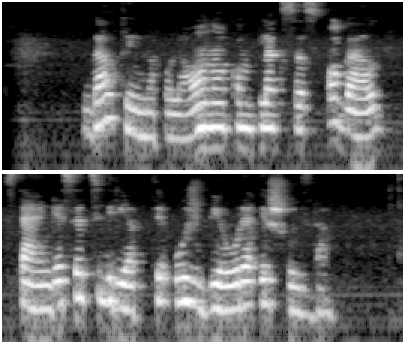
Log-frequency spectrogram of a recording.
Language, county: Lithuanian, Kaunas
